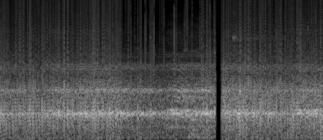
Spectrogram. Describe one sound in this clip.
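A man shouts loudly from the stands.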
